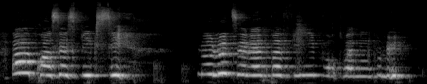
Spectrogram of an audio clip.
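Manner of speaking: high, loud doggy voice; excited pet talk. Real, not acted. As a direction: gush at the dog. Excited talking to dog.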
